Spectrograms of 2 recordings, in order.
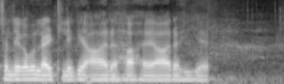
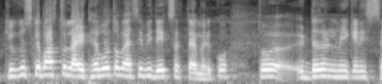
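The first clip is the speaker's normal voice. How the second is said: worked up; 7 semitones higher, 7 dB louder than usual. Real, not acted. Arguing the game logic.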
